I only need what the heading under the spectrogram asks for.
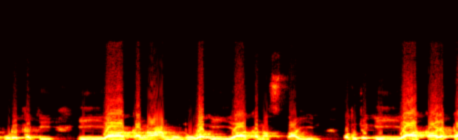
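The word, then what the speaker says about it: إياك نعبد: ইয়াকা এই কাটা ইয়ার শেষ অংশ তো ইয়াকা শেষ অংশটাকে নাবুদুর সাথে মিলিয়ে ইয়াকা নাবুদু বলা হয় এইভাবে ওয়া ইয়াকা নাস্তাইন ওয়া ইয়াকা একটা শব্দ নাস্তাইন আলাদা শব্দ কিন্তু পড়ার সময় ইয়ার পরে কাফটাকে নাস্তাইনের সাথে মিলিয়ে পড়া হয় এটাই নিয়ম মাঝখানে থেমে পড়া মোটেই ঠিক নয় যে ইয়াকা নাবুদু পড়া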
